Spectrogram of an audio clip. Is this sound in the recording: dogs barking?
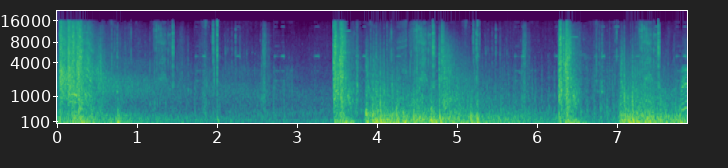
no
